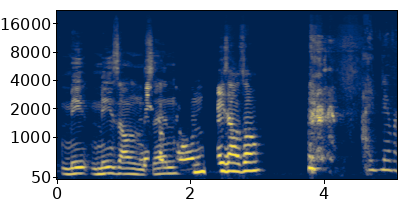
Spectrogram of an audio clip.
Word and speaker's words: mise en scène: I think I mispronounced a French word, and I'm not going to attempt it again. Oh, mise en scène.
